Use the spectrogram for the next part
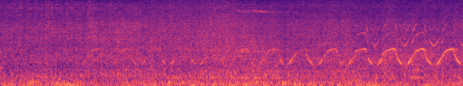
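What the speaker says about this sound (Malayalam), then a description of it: "ആംബുലൻസ് ചീറി പോയോ" Ambulance siren passing on a road near Bekal, Kerala, its wailing tone rising and falling over heavy traffic rumble, growing louder and faster toward the end.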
